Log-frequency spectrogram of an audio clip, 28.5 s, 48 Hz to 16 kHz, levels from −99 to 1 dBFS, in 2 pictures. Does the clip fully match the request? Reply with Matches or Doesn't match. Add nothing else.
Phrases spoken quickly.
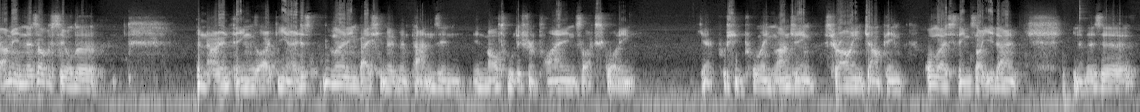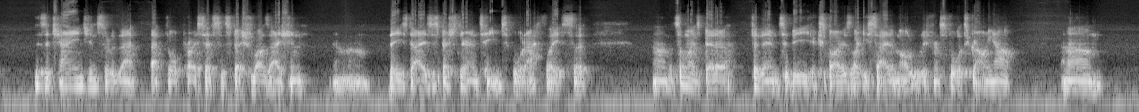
Doesn't match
